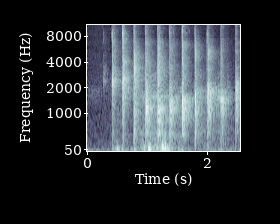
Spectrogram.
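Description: Sharp, steady handclaps ring out close and loud, about a dozen in an even rhythm with no talking.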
